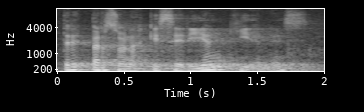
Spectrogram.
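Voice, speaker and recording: A man's voice: mid-range voice, animated, a little slow, a little mellow, a little hiss or hum. A man with an Argentine accent hosting an improv show, questioning an audience member in a teasing way. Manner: teasing, echoes answers back. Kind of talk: audience interview. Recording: echoey hall with live audience.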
